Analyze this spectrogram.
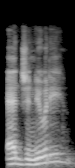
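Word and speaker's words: Edgenuity: online or outside company edge annuity it's how it's pronounced that's if we're going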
